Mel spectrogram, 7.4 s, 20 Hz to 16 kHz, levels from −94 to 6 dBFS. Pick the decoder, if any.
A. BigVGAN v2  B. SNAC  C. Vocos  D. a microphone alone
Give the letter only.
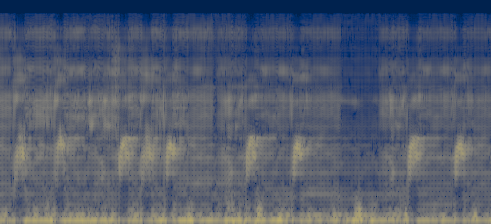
A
